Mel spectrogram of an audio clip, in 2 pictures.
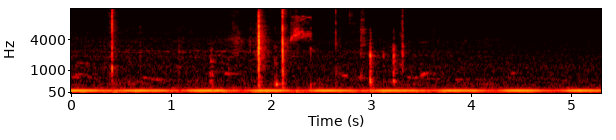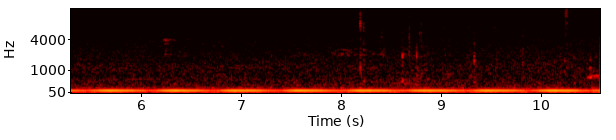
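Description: A few light clicks and taps from a paper sticker being pressed onto a planner page by hand, the loudest about two seconds in, with a few fainter ones later. Under them runs a steady low hum that swells and fades about every 0.7 s.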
